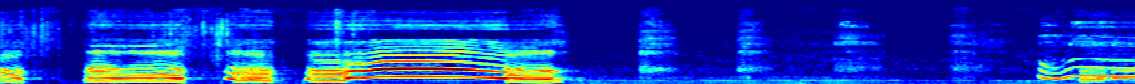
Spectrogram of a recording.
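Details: Five-month-old long-coated male German Shepherd puppy howling indoors: several drawn-out, arching tonal wails with rich harmonics over four seconds, a quiet pause with faint background hum, then another rising wail begins near the end.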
